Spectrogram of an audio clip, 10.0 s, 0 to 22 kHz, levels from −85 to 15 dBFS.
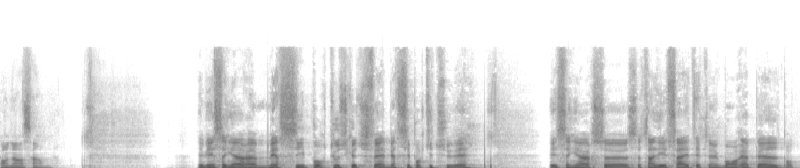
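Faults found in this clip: Loud pop, 3.34–3.43 s: a sharp double pop, two closely spaced clicks, standing roughly 10 dB above the sound, which carries on underneath. Likely a voltage step from a plug, switch, static discharge or driver glitch, shaped in the downstream circuitry.

Loud pop, 6.05–6.15 s: the same paired pop at a similar level, about 0.1 s long. Likely the same transient-injection mechanism, an electrical pulse summed onto the signal rather than replacing it.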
